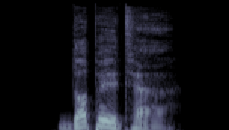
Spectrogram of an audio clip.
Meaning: inflection of doppelt: 1. strong/mixed nominative masculine singular 2. strong genitive/dative feminine singular 3. strong genitive plural
- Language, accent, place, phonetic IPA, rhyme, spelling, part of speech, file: German, Germany, Berlin, [ˈdɔpl̩tɐ], -ɔpl̩tɐ, doppelter, adjective, De-doppelter.ogg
